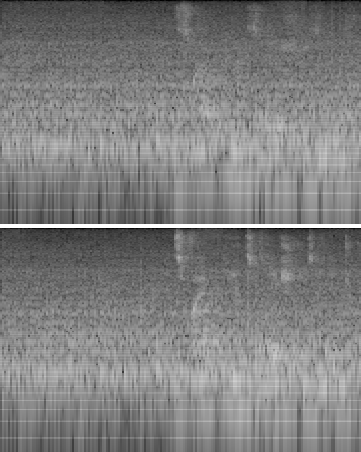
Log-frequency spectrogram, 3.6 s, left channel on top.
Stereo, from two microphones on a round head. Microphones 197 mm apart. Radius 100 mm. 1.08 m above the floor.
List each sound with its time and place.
1.6 s a man speaking: 90° right, 9 m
